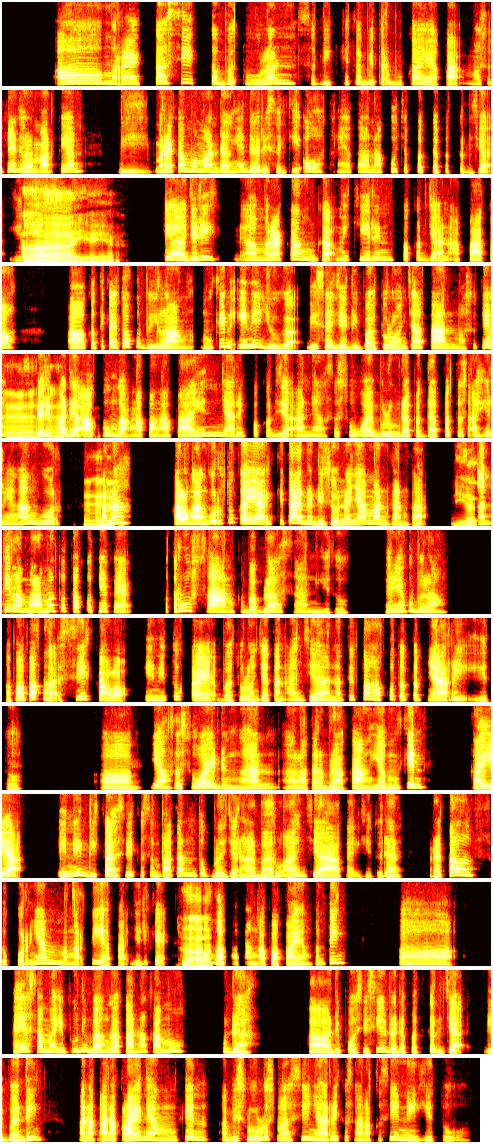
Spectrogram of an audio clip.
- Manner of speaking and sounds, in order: other background noise
- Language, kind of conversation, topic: Indonesian, podcast, Bagaimana rasanya mendapatkan pekerjaan pertama Anda?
